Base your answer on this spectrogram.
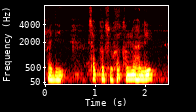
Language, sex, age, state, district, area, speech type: Manipuri, male, 18-30, Manipur, Chandel, rural, spontaneous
